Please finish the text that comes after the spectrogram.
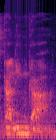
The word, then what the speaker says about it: Kalinga: Sa Kalinga ang aking bayan, andiyan siya sa Kalinga, pronounced as Kalinga.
